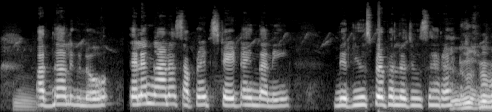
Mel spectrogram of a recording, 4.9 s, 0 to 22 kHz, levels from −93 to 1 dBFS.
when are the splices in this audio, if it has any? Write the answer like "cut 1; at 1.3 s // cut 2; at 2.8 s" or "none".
cut 1; at 1.2 s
